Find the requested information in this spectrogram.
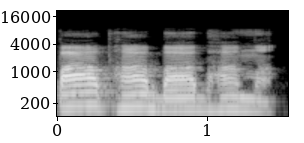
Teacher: दोनों होठ जो है हमारे वह आपस में क्या हो रहे हैं जुड़ रहे हैं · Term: ओष्ठ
